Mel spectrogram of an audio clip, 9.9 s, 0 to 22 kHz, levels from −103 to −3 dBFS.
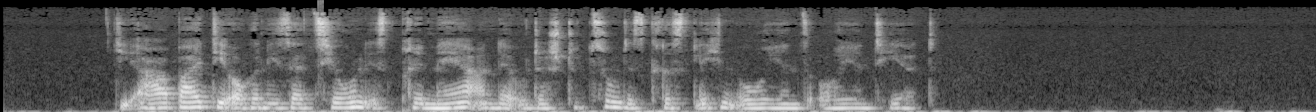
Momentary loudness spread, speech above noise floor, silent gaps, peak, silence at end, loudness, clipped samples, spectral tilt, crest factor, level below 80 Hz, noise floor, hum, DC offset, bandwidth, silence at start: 10 LU; 31 dB; none; 0 dBFS; 0.15 s; -18 LUFS; under 0.1%; -4.5 dB/octave; 20 dB; -48 dBFS; -50 dBFS; none; under 0.1%; 16.5 kHz; 0.5 s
